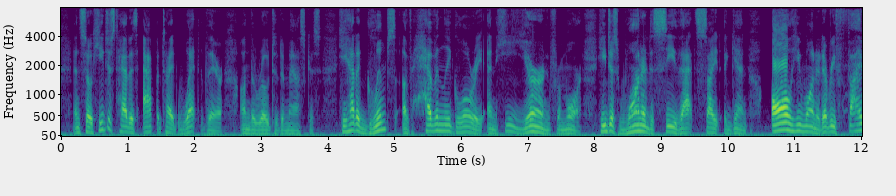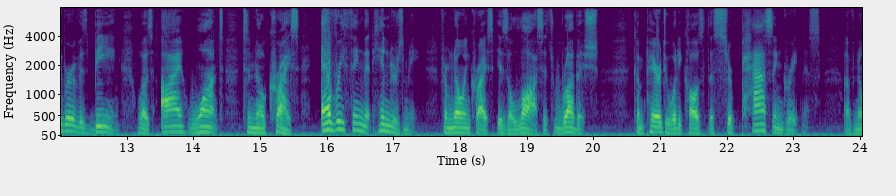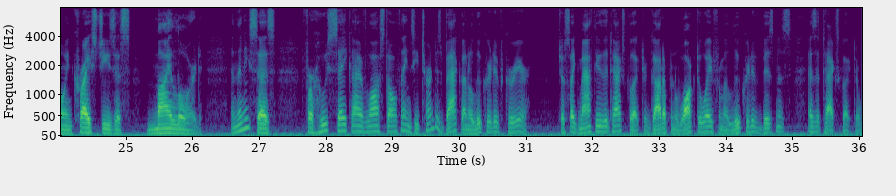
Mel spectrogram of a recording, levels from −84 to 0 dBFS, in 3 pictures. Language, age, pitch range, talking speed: English, 40-59, 85-120 Hz, 190 wpm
